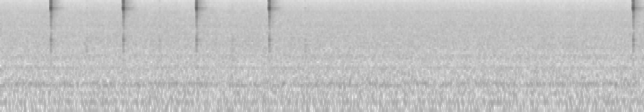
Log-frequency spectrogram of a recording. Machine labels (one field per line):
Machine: valve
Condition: normal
